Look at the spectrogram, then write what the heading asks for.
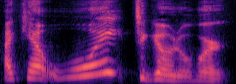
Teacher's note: So the attack there is, I can't wait. Hear the inflection and the pitch goes up.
